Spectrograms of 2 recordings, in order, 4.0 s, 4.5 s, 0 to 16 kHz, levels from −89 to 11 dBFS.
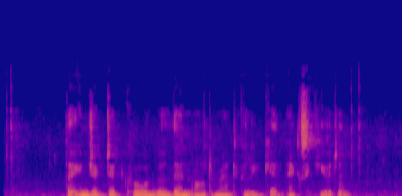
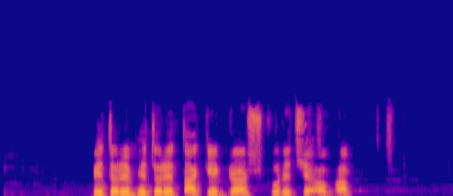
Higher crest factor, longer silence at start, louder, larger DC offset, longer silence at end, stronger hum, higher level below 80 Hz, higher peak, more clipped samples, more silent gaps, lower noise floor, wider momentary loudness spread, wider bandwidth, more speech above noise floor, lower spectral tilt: about the same, 16 dB vs 18 dB; second, 0.1 s vs 0.95 s; second, -33 LUFS vs -17 LUFS; neither; second, 0.5 s vs 1.05 s; neither; about the same, -62 dBFS vs -62 dBFS; second, -18 dBFS vs 0 dBFS; neither; neither; second, -62 dBFS vs -74 dBFS; about the same, 9 LU vs 7 LU; first, 9.2 kHz vs 7.6 kHz; second, 29 dB vs 58 dB; first, -6 dB/octave vs -4.5 dB/octave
